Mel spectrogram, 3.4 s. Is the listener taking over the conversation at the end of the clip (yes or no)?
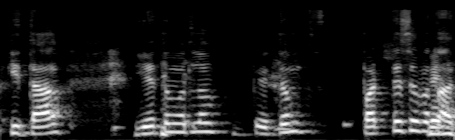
no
